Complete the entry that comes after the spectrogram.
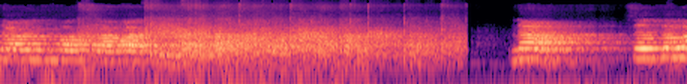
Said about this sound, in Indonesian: Berikan lagi tepuk tangan buat sahabatnya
